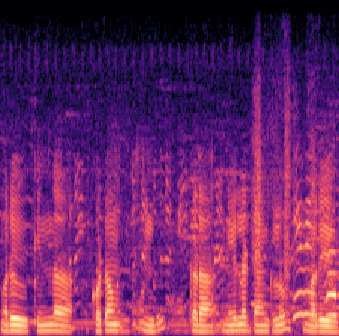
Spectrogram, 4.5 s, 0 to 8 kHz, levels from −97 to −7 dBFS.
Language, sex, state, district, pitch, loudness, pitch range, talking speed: Telugu, male, Andhra Pradesh, Sri Satya Sai, 140 Hz, -18 LUFS, 135-145 Hz, 105 wpm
